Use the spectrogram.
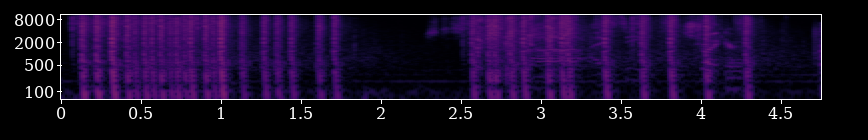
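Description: Rapid automatic gunfire in the military shooter Arma 3, loud bursts of shots in quick rhythm broken by a short lull, then more sustained firing with faint talk beneath.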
